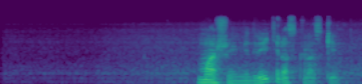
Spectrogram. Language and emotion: Russian, neutral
